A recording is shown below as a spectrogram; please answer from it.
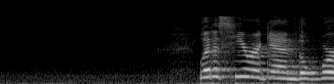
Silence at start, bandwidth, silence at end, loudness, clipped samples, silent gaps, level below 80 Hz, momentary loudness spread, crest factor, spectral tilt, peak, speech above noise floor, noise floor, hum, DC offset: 2 s; 10 kHz; 0 s; -22 LUFS; under 0.1%; none; -48 dBFS; 2 LU; 18 dB; -3.5 dB/octave; -6 dBFS; 35 dB; -56 dBFS; none; under 0.1%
